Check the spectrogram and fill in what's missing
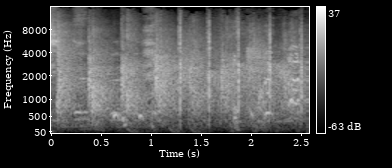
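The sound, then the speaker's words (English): Steady applause with dense, overlapping claps, joined by crowd voices and a few cheers rising through the noise, loud and continuous throughout. “Not the applause.”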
